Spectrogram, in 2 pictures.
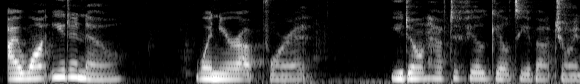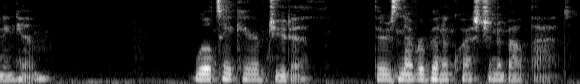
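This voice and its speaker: An actress playing a supportive, caring, plain-spoken friend in an audio drama. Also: female voice, fairly low pitch, steady tone, a little fast, pauses often, a little mellow, natural voice. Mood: reassuring.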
